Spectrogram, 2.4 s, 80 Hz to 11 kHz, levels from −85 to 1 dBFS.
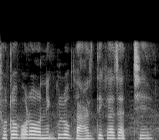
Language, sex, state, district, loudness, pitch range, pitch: Bengali, female, West Bengal, Alipurduar, -16 LUFS, 230-260 Hz, 240 Hz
